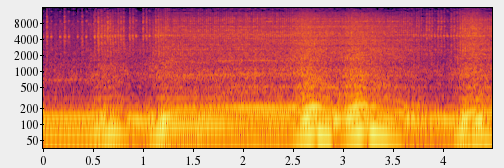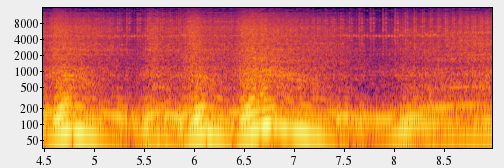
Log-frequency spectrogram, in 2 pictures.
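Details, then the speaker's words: 1977 Toyota Corolla after exhaust joint repair with two new bolts and a clamp: steady idle with rev blips, faint puffing leak still at the bolts but much quieter than before. "there's still a bit of a leak where the bolts are but it's a lot quieter than it was"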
